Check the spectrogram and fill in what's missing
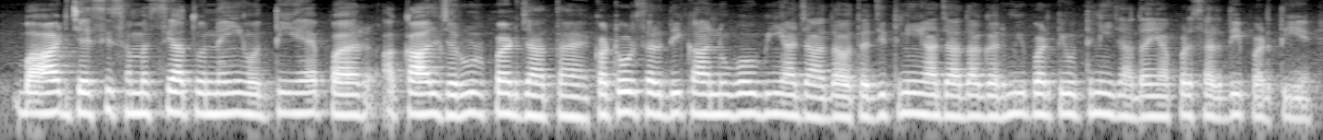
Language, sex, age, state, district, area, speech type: Hindi, male, 60+, Rajasthan, Jodhpur, rural, spontaneous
